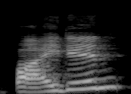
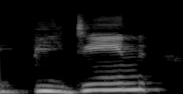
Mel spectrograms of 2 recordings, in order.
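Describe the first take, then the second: First: The name begins with a 'bye' sound. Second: The name begins with a 'bee' sound. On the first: The speaker calls it wrong. "that's how you guys read it, like Biden, but it's not Biden" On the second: The speaker calls it right. "but it's actually B Dean"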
